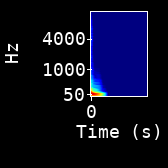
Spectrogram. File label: Kicks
